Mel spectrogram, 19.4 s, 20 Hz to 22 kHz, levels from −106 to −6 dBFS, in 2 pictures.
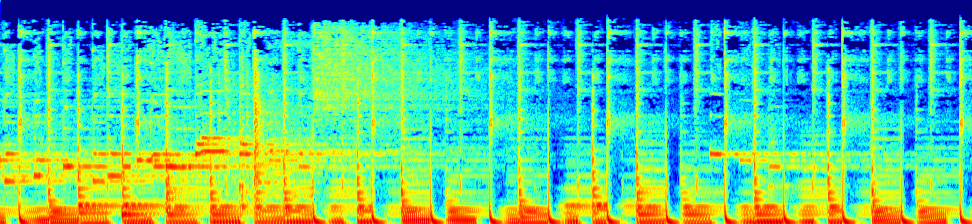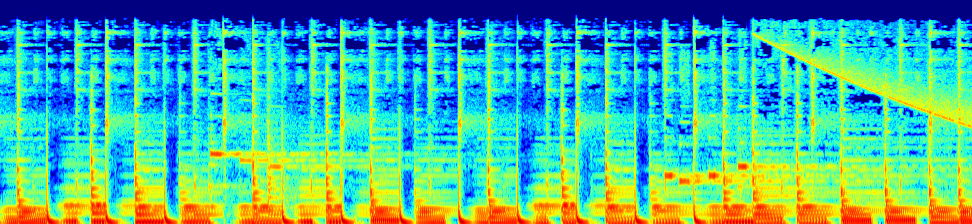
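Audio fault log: No audible faults detected anywhere in this recording.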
